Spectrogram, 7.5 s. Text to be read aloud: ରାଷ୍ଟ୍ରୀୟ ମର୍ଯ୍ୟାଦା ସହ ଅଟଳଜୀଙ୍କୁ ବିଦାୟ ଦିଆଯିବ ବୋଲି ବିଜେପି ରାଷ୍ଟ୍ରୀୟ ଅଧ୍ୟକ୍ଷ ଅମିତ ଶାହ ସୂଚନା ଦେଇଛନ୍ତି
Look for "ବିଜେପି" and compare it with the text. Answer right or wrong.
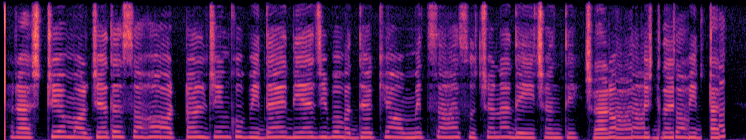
wrong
